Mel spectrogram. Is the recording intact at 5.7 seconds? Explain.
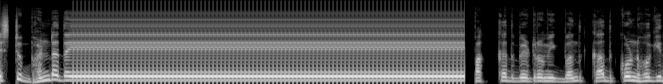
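Yes, the speech at 5.7 seconds is intact, with no dropout, click, distortion or other fault at that moment.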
